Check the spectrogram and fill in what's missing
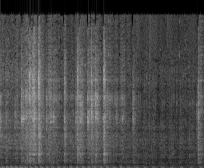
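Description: Motorcycle engine revving and pulsing close by during wheelie stunt practice at a bike stunt academy in Delhi, steady throaty rumble with uneven throttle bursts and a few clattering knocks throughout.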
